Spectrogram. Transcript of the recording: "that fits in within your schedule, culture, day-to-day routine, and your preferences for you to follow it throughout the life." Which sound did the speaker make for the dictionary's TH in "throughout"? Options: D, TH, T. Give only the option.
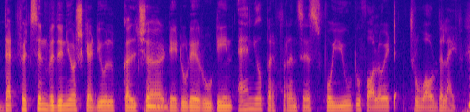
T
